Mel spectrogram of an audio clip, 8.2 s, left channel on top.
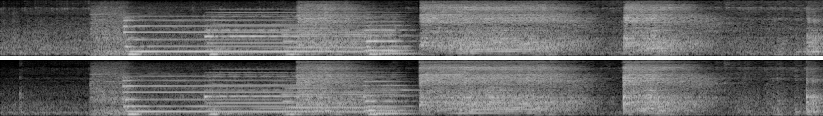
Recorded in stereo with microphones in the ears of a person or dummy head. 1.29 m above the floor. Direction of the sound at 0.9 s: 25° right (ahead or behind).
